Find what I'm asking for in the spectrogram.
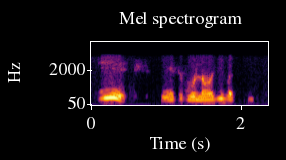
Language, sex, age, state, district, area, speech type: Urdu, male, 18-30, Uttar Pradesh, Muzaffarnagar, urban, conversation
